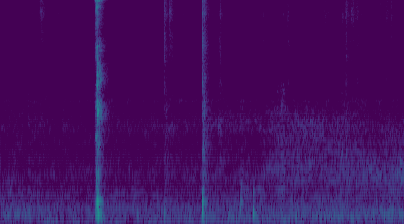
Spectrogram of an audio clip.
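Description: A few sharp taps and clicks from handling a liquid glue bottle and a paper tag on a craft table: a loud one about one and a half seconds in, another about three seconds in, and some fainter ticks, over quiet room tone.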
